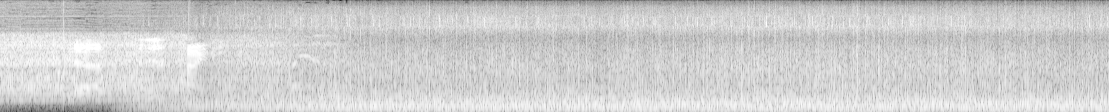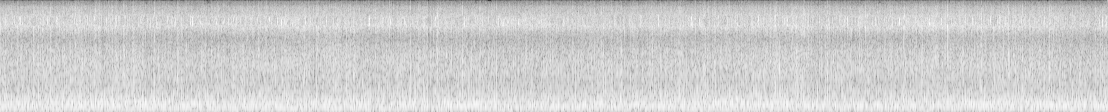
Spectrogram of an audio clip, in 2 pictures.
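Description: Wind roars loudly past a microphone.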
